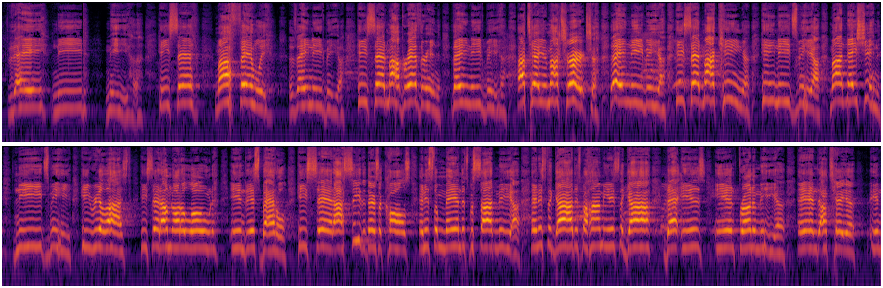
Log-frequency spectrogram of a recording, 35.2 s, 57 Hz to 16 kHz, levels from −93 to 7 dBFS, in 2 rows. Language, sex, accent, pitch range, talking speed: English, male, American, 240-275 Hz, 140 wpm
